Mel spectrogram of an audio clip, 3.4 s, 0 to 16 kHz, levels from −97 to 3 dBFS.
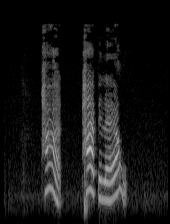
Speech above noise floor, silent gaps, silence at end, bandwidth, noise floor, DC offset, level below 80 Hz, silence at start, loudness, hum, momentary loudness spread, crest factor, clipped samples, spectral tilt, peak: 39 dB; none; 0.85 s; 11.5 kHz; -75 dBFS; under 0.1%; under -90 dBFS; 0.85 s; -34 LUFS; none; 16 LU; 22 dB; under 0.1%; -2.5 dB/octave; -16 dBFS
